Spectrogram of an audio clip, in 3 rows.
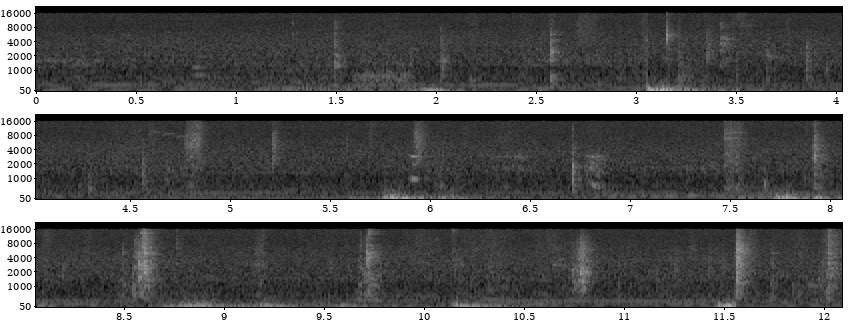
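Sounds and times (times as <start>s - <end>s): heavy knocks on wooden workbench: 3.0s - 3.6s.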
